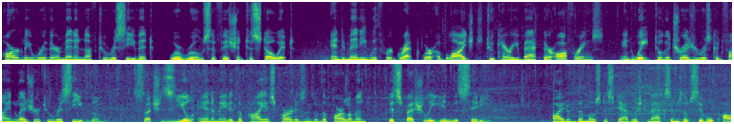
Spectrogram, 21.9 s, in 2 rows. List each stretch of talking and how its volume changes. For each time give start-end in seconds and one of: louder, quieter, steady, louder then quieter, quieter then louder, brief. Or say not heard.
0.0-18.4 steady
19.2-21.8 brief.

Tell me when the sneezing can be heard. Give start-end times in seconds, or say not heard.
not heard.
